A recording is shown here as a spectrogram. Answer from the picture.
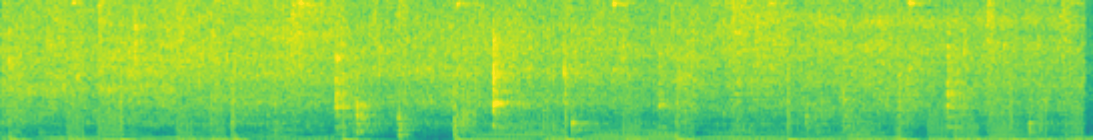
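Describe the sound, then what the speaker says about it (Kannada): Ginger and curry leaves fry in a pan over a medium flame for oats upma, a constant close sizzle broken by rhythmic scrapes and clinks as the ingredients are stirred. "ಸರಿಸುಮಾರು ಮೂರು ನಿಮಿಷಗಳ ಕಾಲ ಮೀಡಿಯಂ ಫ್ಲೇಮ್ನಲ್ಲೇ ಇದನ್ನೆಲ್ಲ ಫ್ರೈ ಮಾಡ್ಕೋಬೇಕಾಗತ್ತೆ"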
